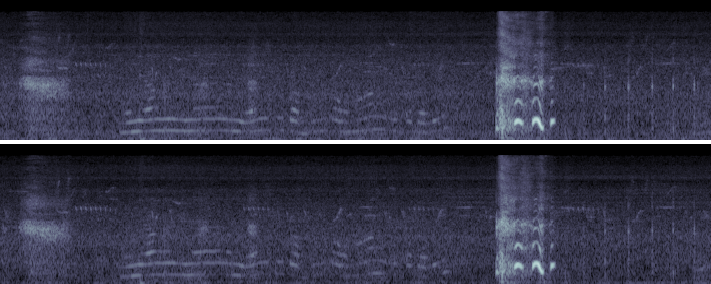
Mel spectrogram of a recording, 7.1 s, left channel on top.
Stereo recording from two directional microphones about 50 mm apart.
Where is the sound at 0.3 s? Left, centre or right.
Right.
